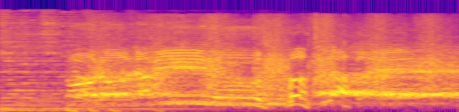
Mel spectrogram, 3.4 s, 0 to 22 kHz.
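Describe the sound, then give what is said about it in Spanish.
A loud stadium crowd of about 3,000 Atlético de Madrid football fans erupts in sustained cheering and shouting as the players celebrate, a dense roar of many voices with rising chant-like tones, continuing steadily throughout. “Ahí están los jugadores celebrando y los 3.000, Paco, del Atlético de Madrid, 3.000 valientes que han desafiado a la prudencia”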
